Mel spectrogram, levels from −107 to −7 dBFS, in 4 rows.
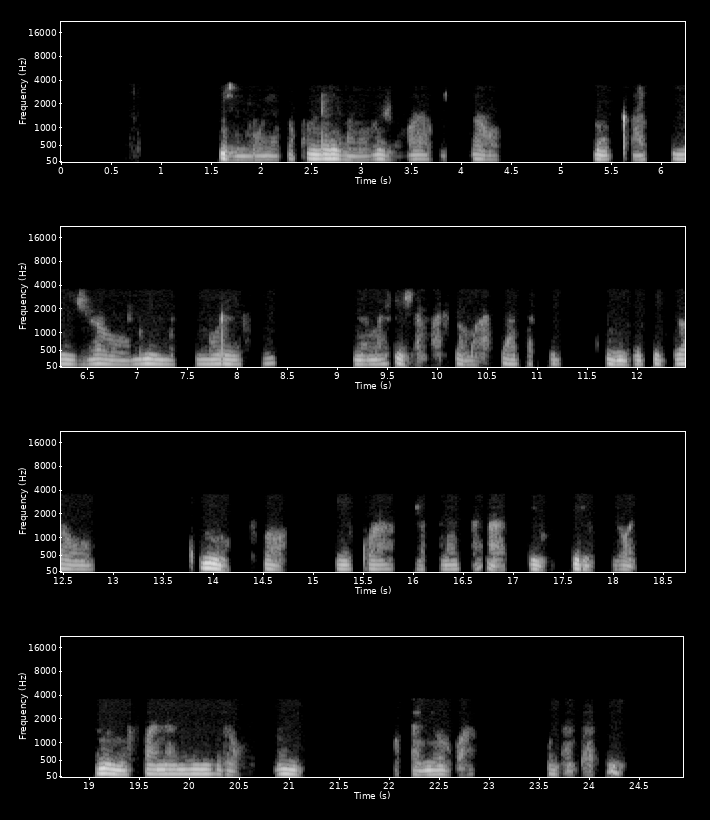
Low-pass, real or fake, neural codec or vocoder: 3.6 kHz; real; none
